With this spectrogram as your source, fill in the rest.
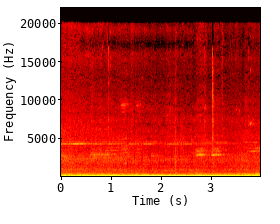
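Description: Dense road traffic on the way to the Besant Nagar temple in Chennai, with a loud, constant rumble of cars and buses close by and a person talking over it.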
